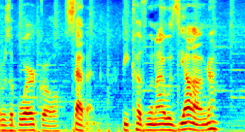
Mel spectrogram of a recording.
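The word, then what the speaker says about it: Sevn: letter s e VN which is pronounced seven SBN 7 this is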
